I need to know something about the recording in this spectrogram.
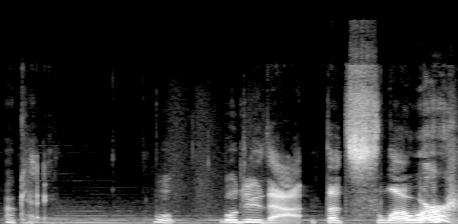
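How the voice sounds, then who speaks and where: Higher-pitched woman streaming a game. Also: slow pace, fairly bright tone, faint music behind. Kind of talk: casual livestream commentary, reading game dialogue aloud.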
